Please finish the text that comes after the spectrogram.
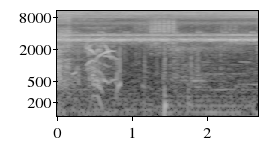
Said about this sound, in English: Good night, cicadas. you loud assholes.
